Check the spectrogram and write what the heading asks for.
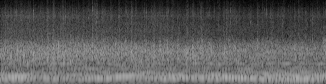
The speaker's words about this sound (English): Somebody give God a clap offering. Go and take an offering in your thing and come and drop it. Give God a better clap offering than that.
